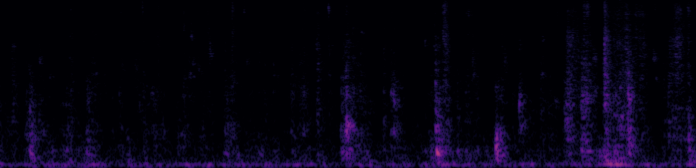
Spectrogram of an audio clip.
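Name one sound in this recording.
A hen clucks softly close by.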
